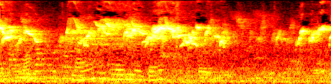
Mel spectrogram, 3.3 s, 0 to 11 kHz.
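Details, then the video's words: Brief moment from a caged red-whiskered bulbul song contest practice, 15 May 2021: quick, sweet chirped phrases run together, drop off, then return as a short final burst. "Chào Mào Đấu Giàn | Dợt Chim Chào Mào Đấu Hót"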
